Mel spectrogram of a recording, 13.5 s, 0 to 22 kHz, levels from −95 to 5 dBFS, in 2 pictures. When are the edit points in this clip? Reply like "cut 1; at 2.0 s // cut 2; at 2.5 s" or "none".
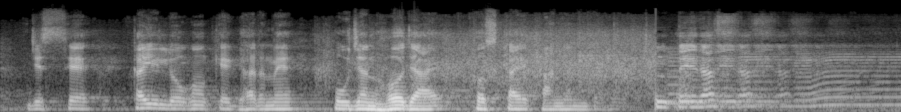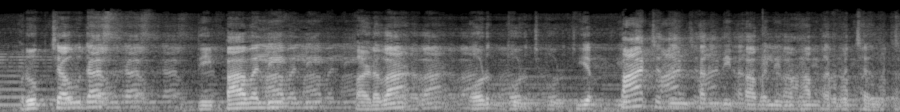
cut 1; at 4.9 s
